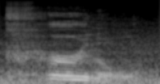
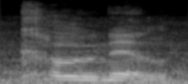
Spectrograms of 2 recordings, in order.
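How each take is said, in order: First: It is said with the English pronunciation. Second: It is said with a French-like pronunciation. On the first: "it gets simplified to the sound colonel" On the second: "this is the exact spelling in French, and it's colonel or something like that"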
